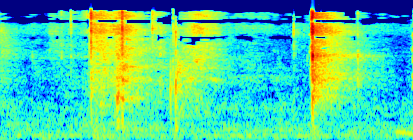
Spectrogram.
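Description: A few small sharp clicks of hands handling things on a countertop, the loudest about a second and a half in.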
